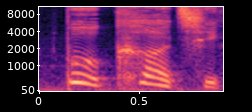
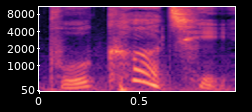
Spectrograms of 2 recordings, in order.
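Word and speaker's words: 不客气: 성조 변화라고 나와 있죠 또는 원래 4성 입니다 그런데 뒤에 똑같은 4성 이 올 때는 이성으로 발음 해요 그래서 푸카 g 가 아니라 부커 쥐 라고 발음을 하는 거죠 교과서에는 발음 학습을 위해서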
